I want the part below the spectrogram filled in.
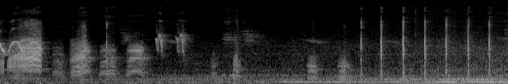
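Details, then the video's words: Javan myna (jalak kebo) singing as a master recording for other mynas: a few loud harsh rising notes, then quieter sharp ticks over a constant low hum. "Jalak Kebo Gacor Manggut2 - Pancingan dan Masteran Semua Jenis Burung Jalak"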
